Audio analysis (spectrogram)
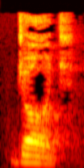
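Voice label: "judge", Nigerian Pidgin, male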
